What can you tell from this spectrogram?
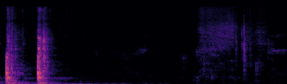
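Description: Two firm knocks on a door in quick succession, followed by a pause and then a soft rustling, scraping noise like the door being opened.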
